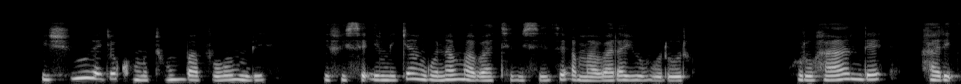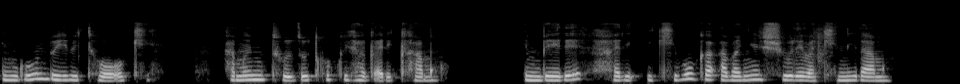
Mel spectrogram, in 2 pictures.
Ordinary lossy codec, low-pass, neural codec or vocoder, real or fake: AAC, 48 kbps; 7.2 kHz; none; real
